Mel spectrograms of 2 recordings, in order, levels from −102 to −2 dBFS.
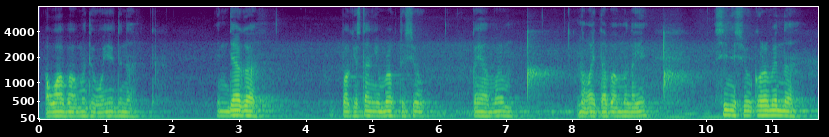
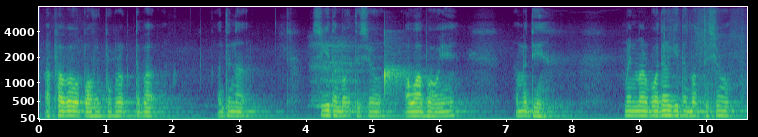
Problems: background sounds at intervals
